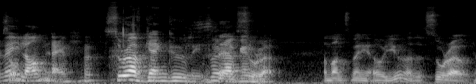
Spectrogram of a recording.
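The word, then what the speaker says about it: Sourav: Surav, amongst many. Oh, the Surav. Yeah. So Roddur will say Surov, and you, of course, about all sorts of names from the south. They're heavily mispronounced.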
